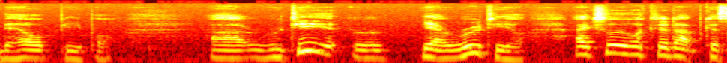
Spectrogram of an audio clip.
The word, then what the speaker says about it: rutile: afterward I was like maybe they're just pronouncing it wrong cuz Japanese English but no apparently rutile is the pretty the correct pronunciation routines being really scary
